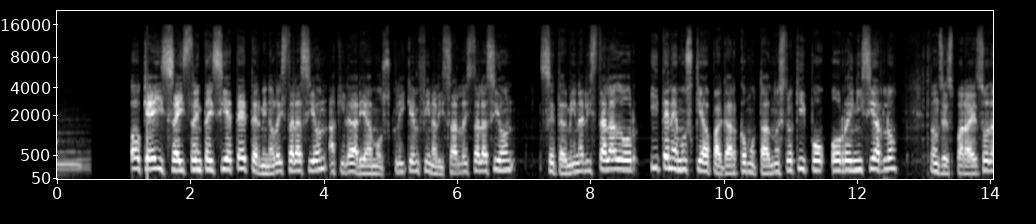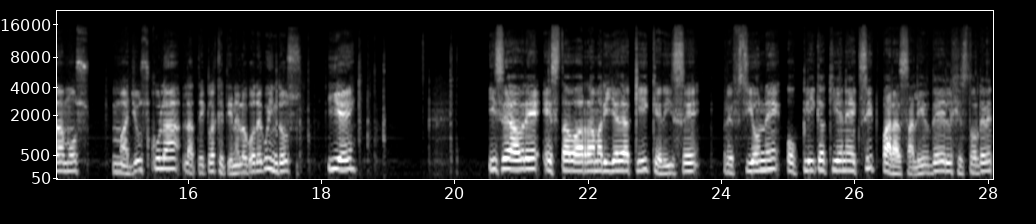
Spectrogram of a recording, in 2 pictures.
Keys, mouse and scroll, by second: 0.0 Return, 5.3 click, 11.8 click, 18.5 super+e, 27.7 click.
